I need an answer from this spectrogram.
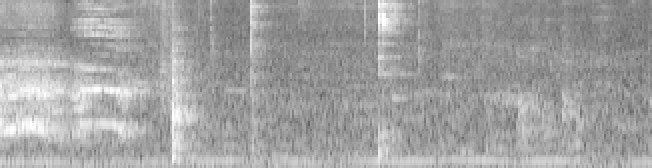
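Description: A rooster crows, its call ending about a second in. Then a knife knocks sharply against a glass cutting board three times while slicing boiled pork.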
